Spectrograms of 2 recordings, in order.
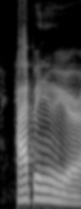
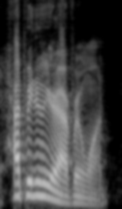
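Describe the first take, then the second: First: Said in the usual way. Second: Excited greeting. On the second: Real, not acted. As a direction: burst out with the greeting. New Year greeting to listeners.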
